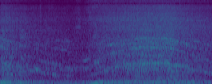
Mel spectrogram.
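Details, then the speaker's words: Van engine with an unfixed vacuum leak: deep rumble surging and sagging unevenly as revved, struggling to stay running, then let die. "Doesn't like it yet to stay running with that vacuum leak. That's my stuff. I don't like the sound it makes."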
